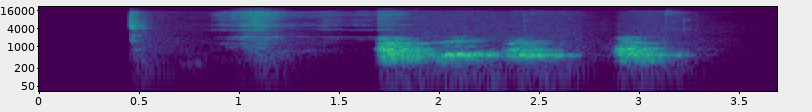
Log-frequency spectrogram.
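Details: Mila, a talkative female Siberian Husky at her second-ever groom, complains during her bath and blowout: a faint short yelp, then three harmonic vocal bursts, the middle one drawn out and wavering, the last short and clipped, in a small indoor room.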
